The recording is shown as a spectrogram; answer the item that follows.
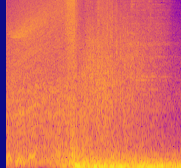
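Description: Cinematic logo-intro sound effect: a swelling whoosh of noise that breaks into a deep bass boom about a second in, the low rumble carrying on after it.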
